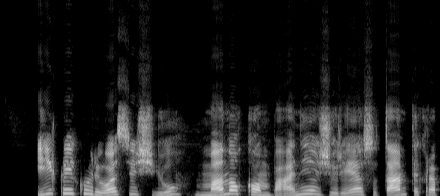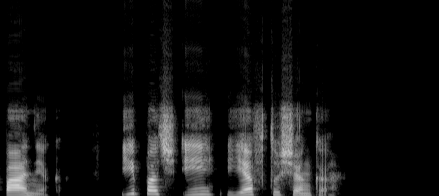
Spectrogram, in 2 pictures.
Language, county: Lithuanian, Vilnius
